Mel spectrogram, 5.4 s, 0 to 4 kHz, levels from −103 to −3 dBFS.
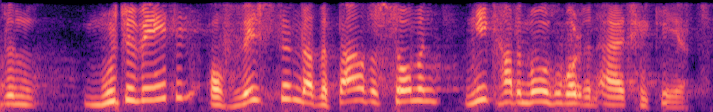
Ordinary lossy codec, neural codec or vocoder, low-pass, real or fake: none; codec, 16 kHz in and 24 kHz out, 1.1 kbps, FireRedTTS-2 codec; 3.6 kHz; fake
